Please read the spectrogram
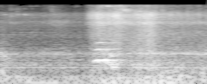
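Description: A plastic carrier bag rustling and crinkling as it is grabbed and lifted, starting suddenly about a second in and easing off after half a second.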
